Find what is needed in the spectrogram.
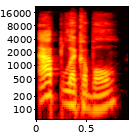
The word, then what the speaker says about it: applicable: The first syllable is the one that should be emphasized, as in applicable, rather than the second, which is applicable.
